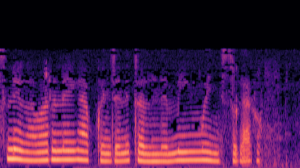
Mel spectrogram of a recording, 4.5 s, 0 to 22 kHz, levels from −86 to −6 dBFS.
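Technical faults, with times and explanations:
Throughout, Vorbis compression: the speech sounds hissy and grainy. Nothing is heard above 6.5 kHz, so the top of the sound is cut off. Consonant attacks are smeared, and voiced tones are roughened. The likely cause is heavy Vorbis coding at a very low bitrate, consistent with roughly 17 kbps. The codec keeps a smooth spectral outline but quantises the fine detail so coarsely that it turns into noise of similar energy.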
